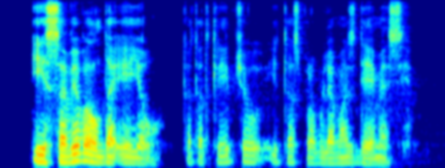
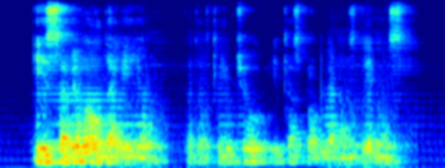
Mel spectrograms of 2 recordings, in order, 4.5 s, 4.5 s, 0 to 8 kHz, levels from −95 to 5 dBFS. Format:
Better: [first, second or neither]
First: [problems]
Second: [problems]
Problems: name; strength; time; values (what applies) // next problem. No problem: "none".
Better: first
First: none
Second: noise reduction (neural separator model SepFormer DNS4)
